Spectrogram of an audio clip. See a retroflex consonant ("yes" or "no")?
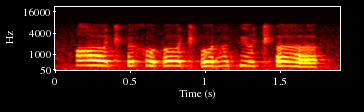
no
